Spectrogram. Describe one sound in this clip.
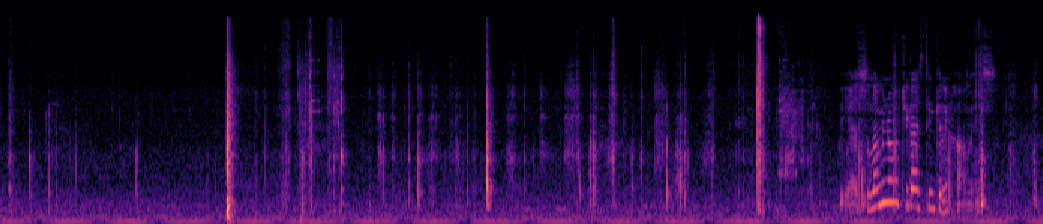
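A plastic bottle clicks and taps in handling, close by.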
